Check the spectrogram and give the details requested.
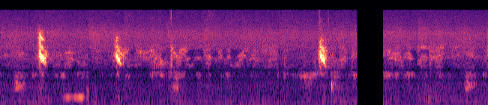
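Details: Bull-headed shrike, Lanius bucephalus. Short, sharp, harsh high notes ring out at irregular intervals of about one to three seconds over a steady background hiss, with a brief cut of silence partway through.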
